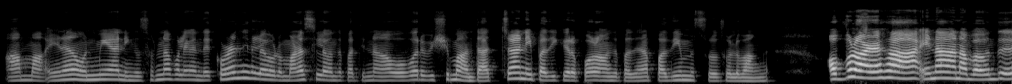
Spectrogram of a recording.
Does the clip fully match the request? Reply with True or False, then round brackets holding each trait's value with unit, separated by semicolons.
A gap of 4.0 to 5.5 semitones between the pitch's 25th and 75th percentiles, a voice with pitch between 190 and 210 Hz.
True (4.3 semitones; 205 Hz)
